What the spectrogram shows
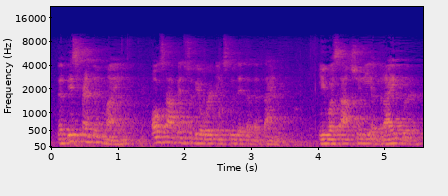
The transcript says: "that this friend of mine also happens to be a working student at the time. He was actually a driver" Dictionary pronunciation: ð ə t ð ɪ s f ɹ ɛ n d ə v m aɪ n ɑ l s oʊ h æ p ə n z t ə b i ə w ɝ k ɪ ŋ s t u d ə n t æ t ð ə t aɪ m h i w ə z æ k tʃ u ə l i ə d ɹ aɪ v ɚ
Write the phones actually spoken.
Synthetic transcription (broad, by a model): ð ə t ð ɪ s f ɹ ɛ n d ə v m aɪ n ɑ l s oʊ h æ p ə n s t ə b i ə w ɝ k ɪ ŋ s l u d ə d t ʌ t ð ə t aɪ m h i w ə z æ k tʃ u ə l i ə d ɹ aɪ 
